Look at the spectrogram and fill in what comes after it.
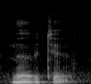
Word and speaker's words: moved: で、あと発音ですけど moved の D が抜けますね。 move to、 moved to じゃなくて move to ですね。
